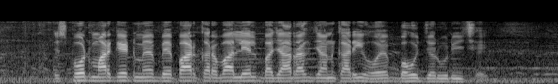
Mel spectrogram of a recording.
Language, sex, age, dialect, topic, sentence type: Maithili, male, 18-24, Bajjika, banking, statement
